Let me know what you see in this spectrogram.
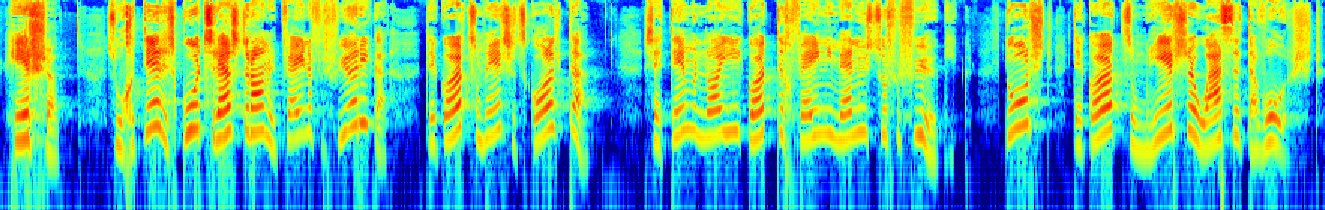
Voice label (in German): Werbung; Restaurant Hirschen; Golaten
